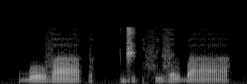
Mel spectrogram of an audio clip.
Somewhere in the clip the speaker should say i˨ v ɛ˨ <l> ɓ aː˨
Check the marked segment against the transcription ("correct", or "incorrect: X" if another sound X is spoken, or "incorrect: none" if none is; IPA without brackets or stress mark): correct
